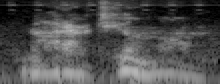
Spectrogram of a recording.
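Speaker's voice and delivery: breathy whisper back to mom; whispered retort. Retold or imitated. Whispering a retort to her mother about the house deal. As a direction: hush it out, no voice at all.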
